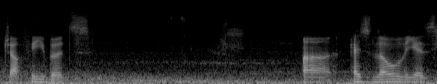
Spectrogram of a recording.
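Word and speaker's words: Yuffie: proper way to say her name is not jaffy but uh as lowly as yaffi or yui or JY any of those Abominations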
